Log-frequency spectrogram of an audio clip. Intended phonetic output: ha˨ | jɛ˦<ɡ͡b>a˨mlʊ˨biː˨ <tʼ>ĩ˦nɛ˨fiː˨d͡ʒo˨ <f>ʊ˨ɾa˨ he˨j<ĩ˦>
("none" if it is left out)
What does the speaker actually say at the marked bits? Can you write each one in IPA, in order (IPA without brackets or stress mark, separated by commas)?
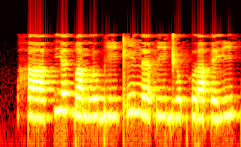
ɡ͡b, kʼ, pʰ, i˦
